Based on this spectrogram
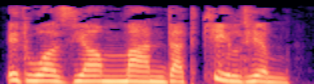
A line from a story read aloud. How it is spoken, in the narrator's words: spat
